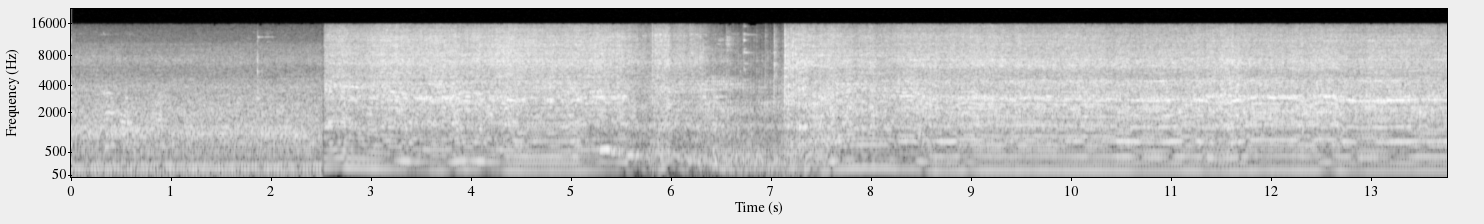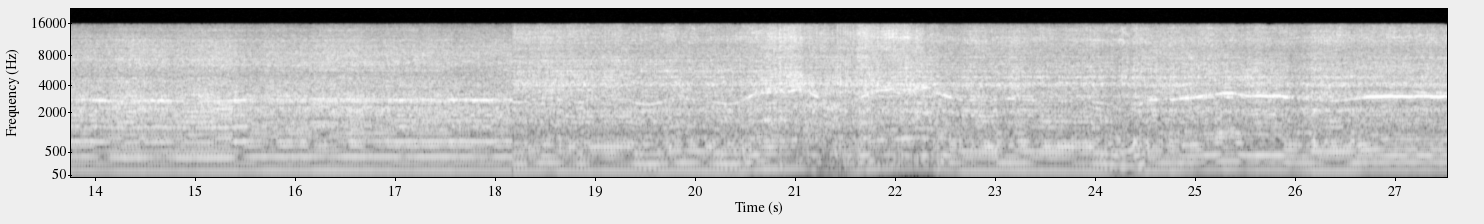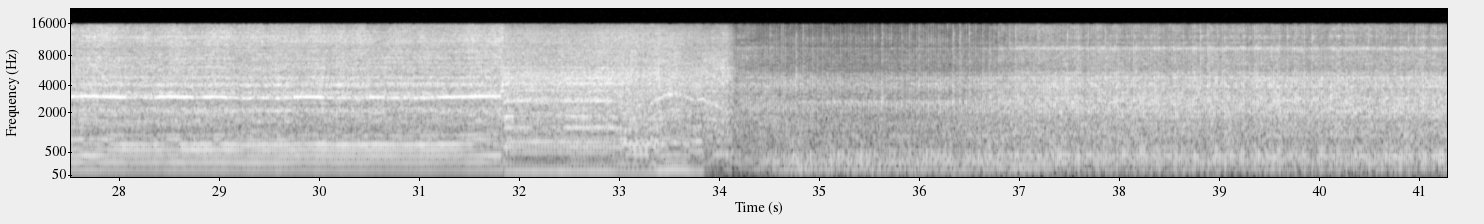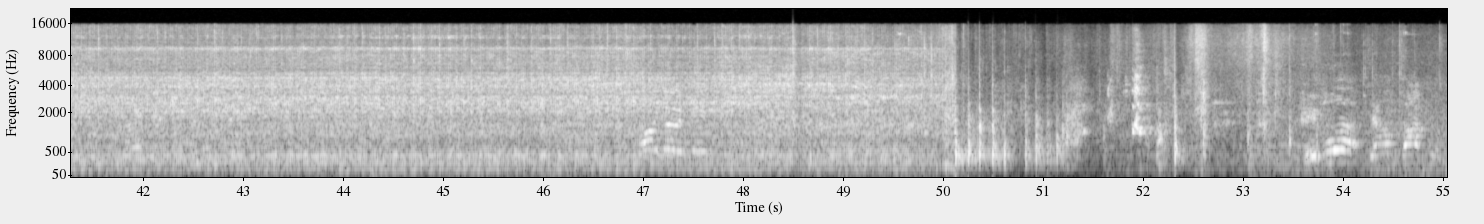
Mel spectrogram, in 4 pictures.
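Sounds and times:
chainsaw cutting wood: 0.0s - 54.7s.

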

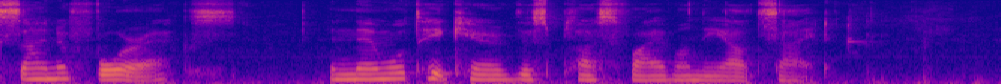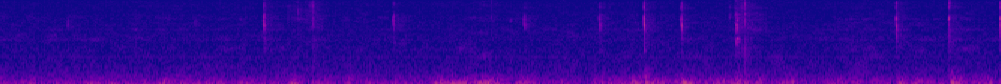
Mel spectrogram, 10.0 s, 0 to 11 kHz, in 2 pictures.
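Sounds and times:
low background hum: 0.0s - 10.0s
stylus tapping on tablet screen: 6.2s - 10.0s.

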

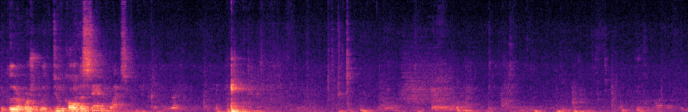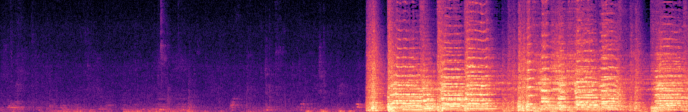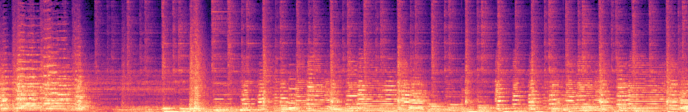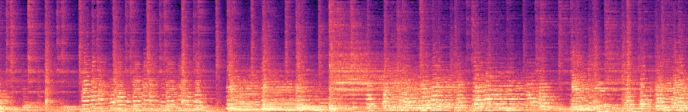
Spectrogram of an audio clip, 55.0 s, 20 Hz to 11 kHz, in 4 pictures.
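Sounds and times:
drums: 0.0s - 13.1s, 14.9s - 55.0s
trombones: 21.1s - 55.0s
trumpets: 21.1s - 55.0s
piano: 21.3s - 55.0s
upright bass: 21.5s - 55.0s.

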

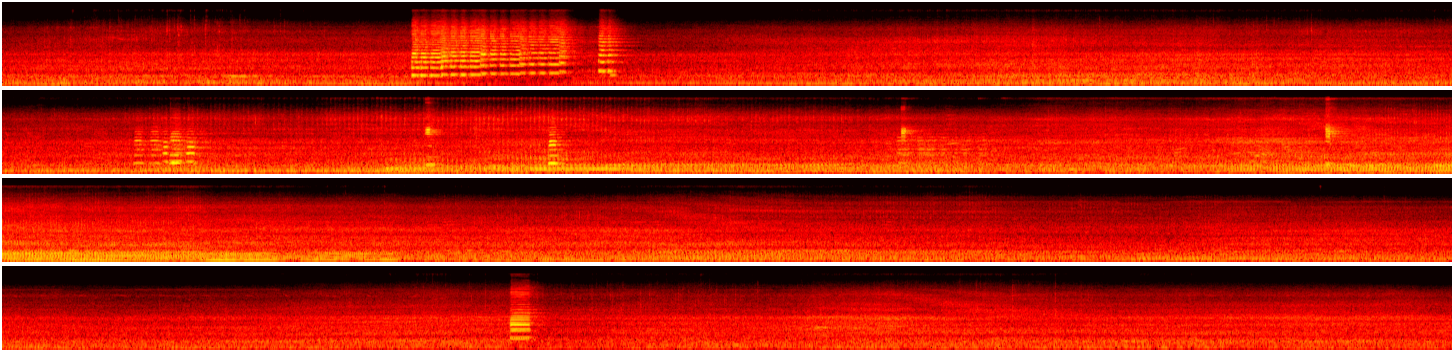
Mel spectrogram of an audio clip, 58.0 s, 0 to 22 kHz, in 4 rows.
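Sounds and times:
vehicle engines passing: 0.0s - 4.7s, 5.3s - 58.0s.

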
